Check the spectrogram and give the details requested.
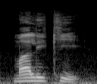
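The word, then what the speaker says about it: مالك: harus diperhatikan disini adalah Maliki khas disitu adalah huruf Kaf ingat huruf Kaf arus ada aliran udara yang keluar sedikit ya tapi tidak berhenti dan berlebihan meliki Ki seperti itu memiliki yaumiddin nah disini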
